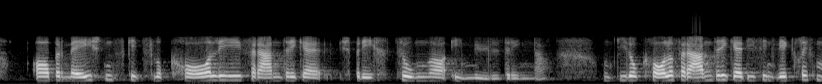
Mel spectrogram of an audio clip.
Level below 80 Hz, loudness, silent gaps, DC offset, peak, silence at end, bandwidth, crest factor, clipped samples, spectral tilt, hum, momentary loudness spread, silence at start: -72 dBFS; -18 LUFS; none; under 0.1%; 0 dBFS; 0 s; 3.9 kHz; 18 dB; under 0.1%; -6.5 dB/octave; none; 15 LU; 0 s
